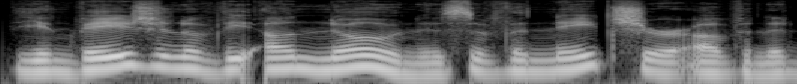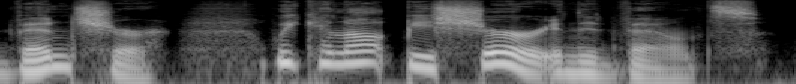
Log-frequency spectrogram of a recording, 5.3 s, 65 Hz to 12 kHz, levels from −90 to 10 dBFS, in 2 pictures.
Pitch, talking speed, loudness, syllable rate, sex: 150 Hz, 205 wpm, -17 LUFS, 6.0 syllables/s, male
